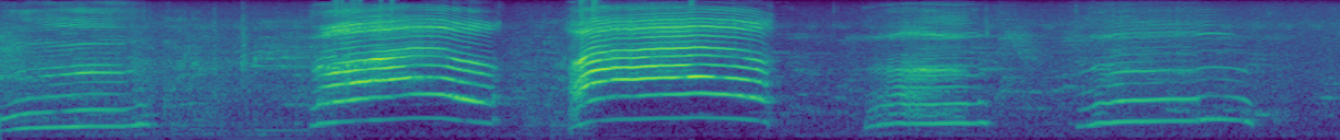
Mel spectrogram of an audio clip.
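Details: First encounter with a new cat leaves this black cat extremely angry: five long moaning yowls, the middle ones loudest and rising in pitch, the last two lower and softer, spaced about a second apart.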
